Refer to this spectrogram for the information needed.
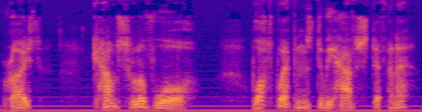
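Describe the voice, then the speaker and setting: A man plays an old badger lord from an animal adventure audiobook. He is gruff and very low in pitch, a steady commander who speaks with deliberate authority and weighs things as he talks. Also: soft background music. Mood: commanding. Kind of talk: audiobook character acting.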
